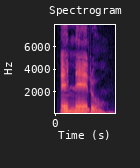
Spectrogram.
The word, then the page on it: enero: spanish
